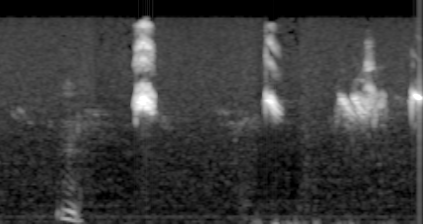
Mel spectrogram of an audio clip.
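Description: Evening grosbeaks calling: three short, high calls about a second apart, the first the loudest.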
